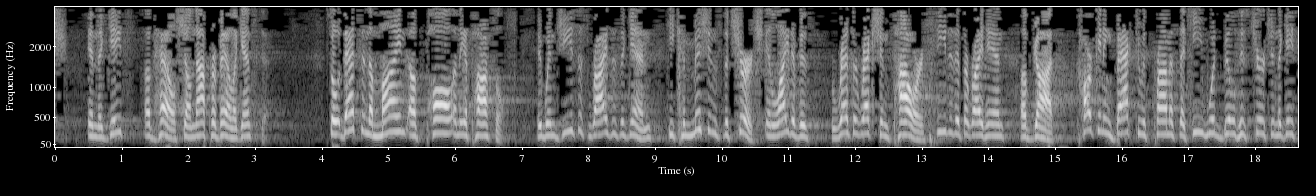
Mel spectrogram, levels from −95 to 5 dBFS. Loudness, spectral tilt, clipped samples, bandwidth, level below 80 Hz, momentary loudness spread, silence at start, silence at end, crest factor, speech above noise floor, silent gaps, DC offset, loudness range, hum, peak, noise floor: -17 LUFS; -9.5 dB/octave; under 0.1%; 4 kHz; -66 dBFS; 12 LU; 0 s; 0.05 s; 18 dB; 37 dB; none; under 0.1%; 5 LU; none; 0 dBFS; -54 dBFS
